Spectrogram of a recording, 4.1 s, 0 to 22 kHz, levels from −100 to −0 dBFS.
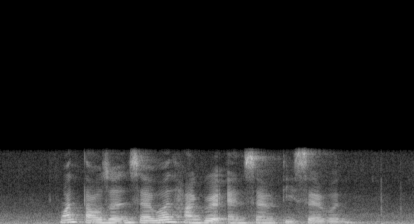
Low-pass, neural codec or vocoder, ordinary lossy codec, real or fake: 7.2 kHz; none; none; real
